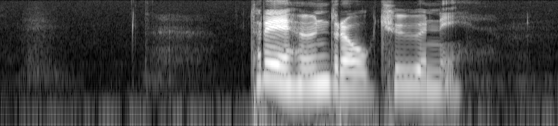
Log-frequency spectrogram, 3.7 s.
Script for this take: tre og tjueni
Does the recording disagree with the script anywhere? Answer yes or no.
yes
